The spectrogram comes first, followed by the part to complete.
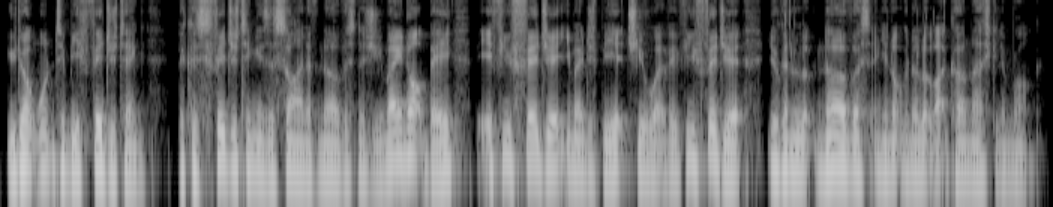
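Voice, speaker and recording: A man's voice: fairly low pitch, quick pace, mellow. Emphatic man coaching men on dating. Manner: emphatic, repeats "fellas" and "right?"; swears for emphasis. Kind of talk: direct-to-camera advice monologue.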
